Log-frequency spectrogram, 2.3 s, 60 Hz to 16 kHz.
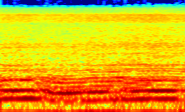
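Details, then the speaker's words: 2006 Ford Transit VH 2.3 with low power complaint, fuel trims about -20 rich: engine held at raised revs sounds muffled, labouring, dull uneven drone instead of a clean rise; restricted exhaust. "that feels a bit gutless right there let's get the revs up it sounds like absolute crap"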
